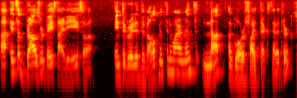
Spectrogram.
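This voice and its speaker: A man speaks very fast with a Serbian accent. His pitch is medium, with ordinary variation. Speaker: cloud developer advocate. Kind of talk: interview. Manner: hesitant, many fillers.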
